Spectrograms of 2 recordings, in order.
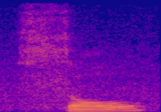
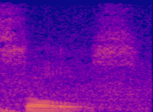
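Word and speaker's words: Seoul: in this place called soul um I believe it's spelled s-e-o-u-l if you take the E out you get soul right 149 casualties and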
